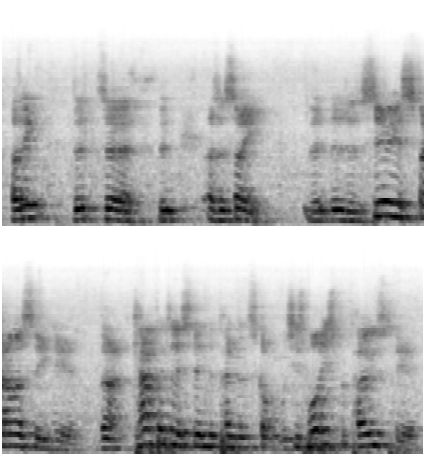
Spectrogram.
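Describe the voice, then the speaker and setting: A man's voice: high voice, darkish tone. A man arguing a motion at a conference, repeating words as he builds his points. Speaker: party conference delegate. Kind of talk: conference floor speech. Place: large conference hall. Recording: echoey hall from far off, faint hiss.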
